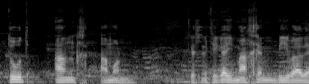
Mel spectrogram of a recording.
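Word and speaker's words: Tutankhamón: a nj el sol fonéticamente es una jota que significa vida no por tanto nosotros deberíamos pronunciar tooth and Amón que significa imagen viva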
